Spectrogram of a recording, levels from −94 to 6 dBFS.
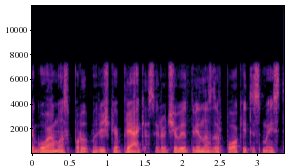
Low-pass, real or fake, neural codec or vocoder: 7.2 kHz; fake; codec, 16 kHz, 8 kbps, FreqCodec, larger model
